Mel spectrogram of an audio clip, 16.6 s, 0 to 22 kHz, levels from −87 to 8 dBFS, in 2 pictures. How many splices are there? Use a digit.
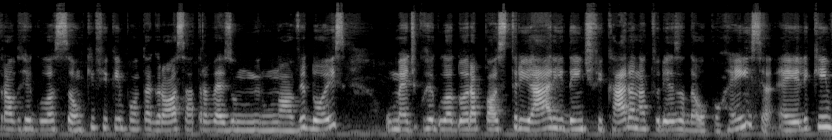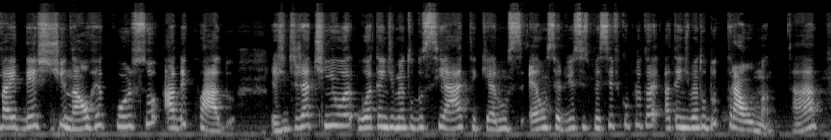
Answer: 1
